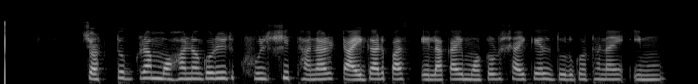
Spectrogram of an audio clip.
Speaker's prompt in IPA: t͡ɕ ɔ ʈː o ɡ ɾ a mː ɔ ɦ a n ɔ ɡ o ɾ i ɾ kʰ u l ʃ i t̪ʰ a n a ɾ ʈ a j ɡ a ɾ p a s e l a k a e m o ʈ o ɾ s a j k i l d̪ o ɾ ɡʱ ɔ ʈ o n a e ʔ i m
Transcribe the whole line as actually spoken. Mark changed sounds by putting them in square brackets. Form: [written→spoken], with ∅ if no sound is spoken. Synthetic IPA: t͡ɕ ɔ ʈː o ɡ ɾ a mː ɔ ɦ a n ɔ ɡ o ɾ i ɾ kʰ u l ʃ i t̪ʰ a n a ɾ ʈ a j ɡ a ɾ p a s e l a k a e m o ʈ o ɾ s a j k [i→e] l d̪ [o→u] ɾ ɡʱ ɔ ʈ o n a e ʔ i m

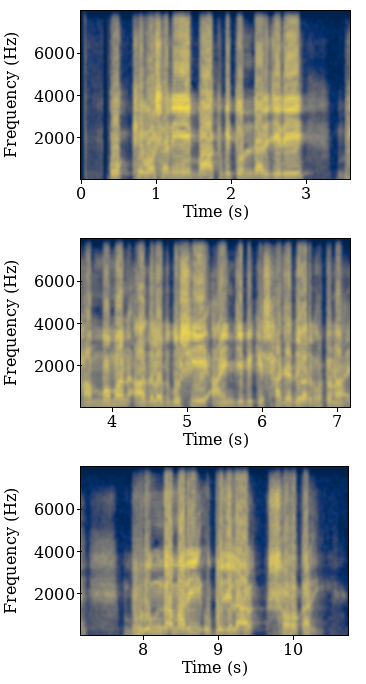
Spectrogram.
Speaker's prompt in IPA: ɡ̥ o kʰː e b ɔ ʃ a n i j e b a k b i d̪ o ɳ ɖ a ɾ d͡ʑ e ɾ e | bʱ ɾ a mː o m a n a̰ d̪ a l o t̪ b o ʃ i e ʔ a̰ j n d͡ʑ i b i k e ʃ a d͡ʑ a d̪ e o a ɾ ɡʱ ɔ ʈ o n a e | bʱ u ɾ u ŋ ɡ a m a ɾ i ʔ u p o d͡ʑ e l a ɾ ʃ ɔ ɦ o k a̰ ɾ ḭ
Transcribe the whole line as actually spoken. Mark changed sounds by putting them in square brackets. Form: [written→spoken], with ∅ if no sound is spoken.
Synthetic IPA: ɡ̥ o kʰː e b ɔ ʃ a n i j e b a k b i [d̪→t̪] o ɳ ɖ a ɾ d͡ʑ e ɾ e | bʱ ɾ a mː o m a n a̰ d̪ a l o t̪ b o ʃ i e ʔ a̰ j n d͡ʑ i b i k e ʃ a d͡ʑ a d̪ e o a ɾ ɡʱ ɔ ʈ o n a e | bʱ u ɾ u ŋ ɡ a m a ɾ i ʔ u p o d͡ʑ e l a ɾ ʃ ɔ ɦ o k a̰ ɾ ḭ

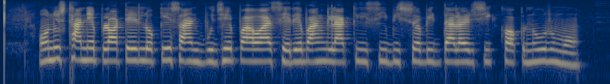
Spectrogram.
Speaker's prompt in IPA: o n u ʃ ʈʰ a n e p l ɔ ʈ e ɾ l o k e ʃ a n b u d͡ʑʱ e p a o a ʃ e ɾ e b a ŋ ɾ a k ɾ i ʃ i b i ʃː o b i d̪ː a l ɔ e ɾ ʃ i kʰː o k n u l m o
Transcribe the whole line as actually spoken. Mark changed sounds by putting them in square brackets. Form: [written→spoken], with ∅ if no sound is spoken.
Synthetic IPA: o n u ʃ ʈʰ a n e p l ɔ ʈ e ɾ l o k e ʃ a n b u d͡ʑʱ e p a o a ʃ e ɾ e b a ŋ [ɾ→l] a k ɾ i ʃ i b i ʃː o b i d̪ː a l ɔ e ɾ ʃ i kʰː o k n u [l→ɾ] m o

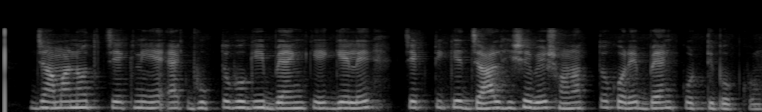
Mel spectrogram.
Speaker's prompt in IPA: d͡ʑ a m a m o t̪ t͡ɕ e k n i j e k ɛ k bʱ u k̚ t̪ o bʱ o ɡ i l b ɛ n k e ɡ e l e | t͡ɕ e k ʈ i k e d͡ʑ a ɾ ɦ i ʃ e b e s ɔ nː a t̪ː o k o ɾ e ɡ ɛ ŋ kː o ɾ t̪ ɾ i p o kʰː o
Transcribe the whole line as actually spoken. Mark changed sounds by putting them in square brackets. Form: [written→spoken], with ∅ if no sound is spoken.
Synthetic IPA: d͡ʑ a m a [m→n] o t̪ t͡ɕ e k n i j e [k→ʔ] ɛ k bʱ u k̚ t̪ o bʱ o ɡ i [l→∅] b ɛ [n→ŋ] k e ɡ e l e | t͡ɕ e k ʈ i k e d͡ʑ a [ɾ→l] ɦ i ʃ e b e [s→ʃ] ɔ [nː→n] a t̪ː o k o ɾ e [ɡ→b] ɛ ŋ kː o ɾ t̪ ɾ i p o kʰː o

